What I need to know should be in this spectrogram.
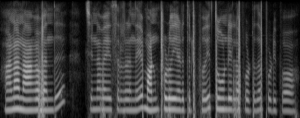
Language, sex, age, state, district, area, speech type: Tamil, female, 18-30, Tamil Nadu, Coimbatore, rural, spontaneous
